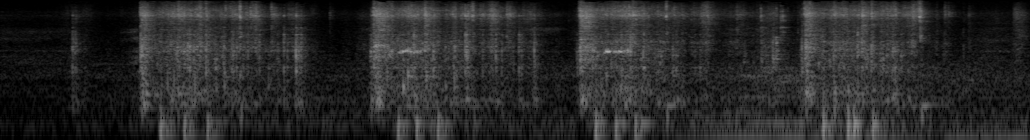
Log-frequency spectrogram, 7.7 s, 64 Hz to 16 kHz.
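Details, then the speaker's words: Kawasaki KLT 110 on a stand, carburetor slide found stuck; four pull-start bursts each catch briefly with ragged firing and die, running only on gas primed down the carb. A puff of black smoke and a carboned plug suggest a smoker. "what do you think guys I think she's a runner"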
